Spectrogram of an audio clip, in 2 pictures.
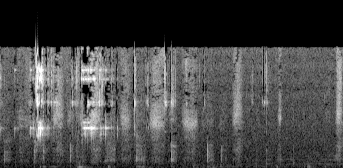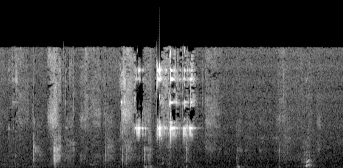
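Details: Pet pug playing roughly with a pink toy rabbit, with short harsh snorts and wheezing puffs between quiet gaps and shrill squeaky notes in two louder clusters.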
